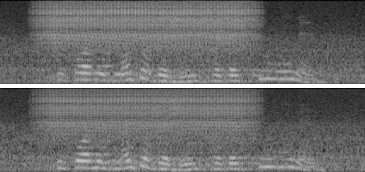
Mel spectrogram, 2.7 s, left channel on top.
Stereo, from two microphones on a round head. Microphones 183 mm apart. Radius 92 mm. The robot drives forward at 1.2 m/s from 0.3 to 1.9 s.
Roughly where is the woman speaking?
Left.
